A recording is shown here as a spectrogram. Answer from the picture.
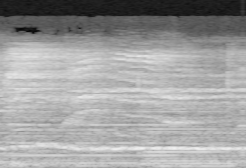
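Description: A woman singing into a handheld microphone, holding long notes, with a slide down in pitch about half a second in.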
